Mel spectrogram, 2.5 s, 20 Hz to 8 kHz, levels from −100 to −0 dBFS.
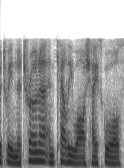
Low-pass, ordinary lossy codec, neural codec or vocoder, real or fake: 7.2 kHz; AAC, 16 kbps; codec, 16 kHz in and 24 kHz out, 0.9 kbps, LongCat-Audio-Codec, four codebook decoder; fake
